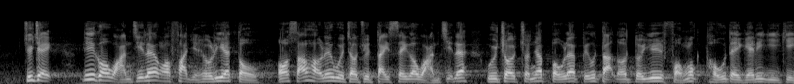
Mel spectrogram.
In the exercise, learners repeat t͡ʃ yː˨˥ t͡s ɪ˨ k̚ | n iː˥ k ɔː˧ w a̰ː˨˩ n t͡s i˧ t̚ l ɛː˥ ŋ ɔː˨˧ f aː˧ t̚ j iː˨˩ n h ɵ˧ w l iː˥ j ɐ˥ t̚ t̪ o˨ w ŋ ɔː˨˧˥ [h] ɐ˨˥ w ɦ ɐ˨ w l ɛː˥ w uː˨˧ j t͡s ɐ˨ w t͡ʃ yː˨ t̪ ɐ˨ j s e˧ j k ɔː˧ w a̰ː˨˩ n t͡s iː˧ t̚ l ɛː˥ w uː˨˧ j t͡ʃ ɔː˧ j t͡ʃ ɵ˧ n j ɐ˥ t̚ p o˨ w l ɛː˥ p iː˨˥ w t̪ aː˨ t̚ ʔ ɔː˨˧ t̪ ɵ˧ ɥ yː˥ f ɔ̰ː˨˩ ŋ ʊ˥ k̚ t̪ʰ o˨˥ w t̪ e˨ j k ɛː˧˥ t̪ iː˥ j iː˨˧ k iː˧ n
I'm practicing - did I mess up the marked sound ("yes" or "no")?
yes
